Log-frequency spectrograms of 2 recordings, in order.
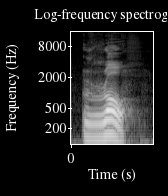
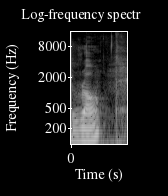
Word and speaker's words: rho: with the Greek letter, this one, Greek letter, rho. Okay, this is how you say it. This is the name of the letter is rho.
